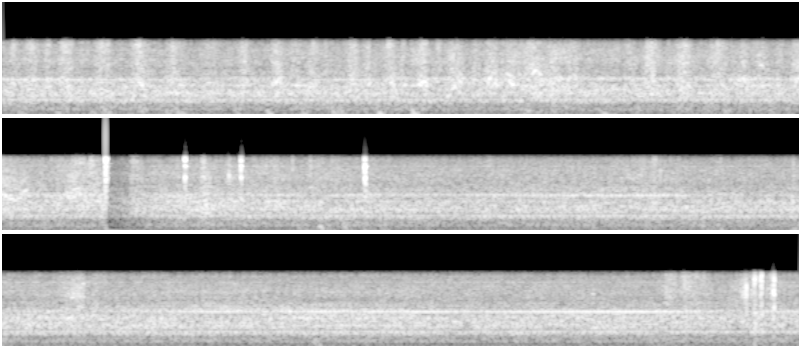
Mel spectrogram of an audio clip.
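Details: Continuous mechanical whirring like a sewing machine or idling engine, with a sharp click partway through and no animal sound.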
